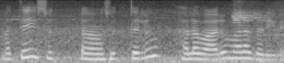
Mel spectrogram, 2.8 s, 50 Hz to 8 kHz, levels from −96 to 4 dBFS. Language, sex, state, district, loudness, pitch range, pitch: Kannada, female, Karnataka, Dakshina Kannada, -14 LUFS, 245-285 Hz, 260 Hz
